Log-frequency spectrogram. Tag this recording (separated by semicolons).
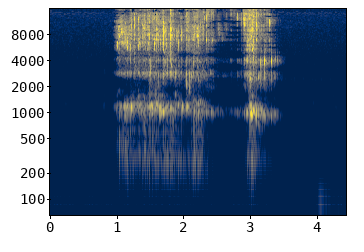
cup; development; drink; drinking; field-recording; game; games; gaming; sip; sipping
